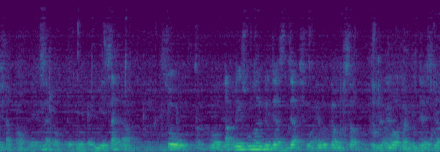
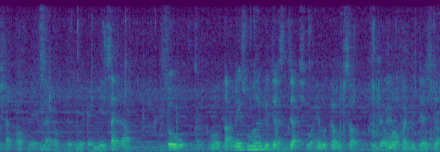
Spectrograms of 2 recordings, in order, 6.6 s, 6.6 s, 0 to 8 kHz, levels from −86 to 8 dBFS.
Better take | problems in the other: second | room echo; dies away in 0.4 s

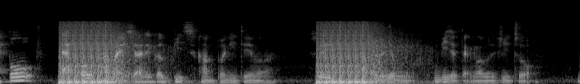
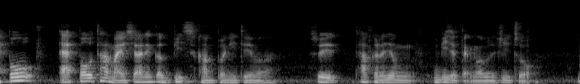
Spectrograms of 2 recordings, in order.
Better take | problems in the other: second | background sound (Gunshot, gunfire); 5 dB above the speech

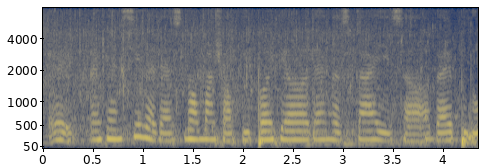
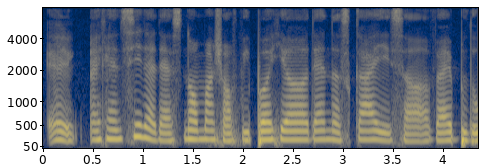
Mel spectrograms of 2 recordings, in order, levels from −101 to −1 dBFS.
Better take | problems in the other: second | background sound (Toilet flush); 12 dB below the speech // room echo; dies away in 2.4 s

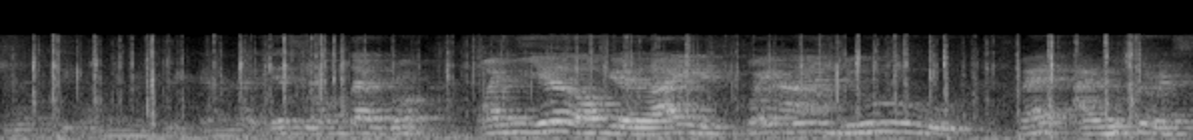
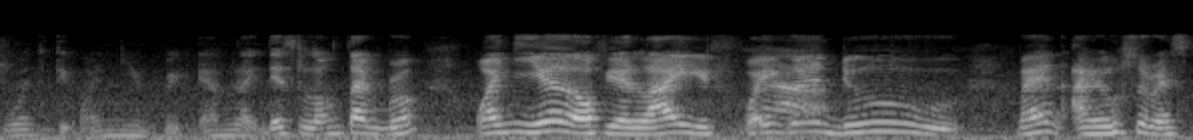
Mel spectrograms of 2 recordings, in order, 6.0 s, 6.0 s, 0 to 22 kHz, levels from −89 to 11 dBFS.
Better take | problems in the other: second | background sound (Computer keyboard); 9 dB below the speech // room echo; dies away in 0.5 s

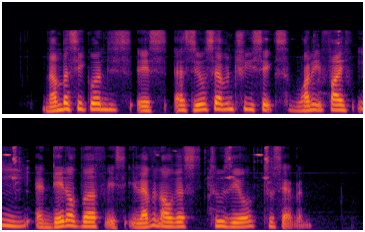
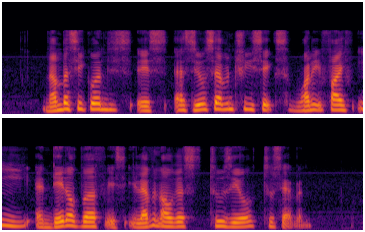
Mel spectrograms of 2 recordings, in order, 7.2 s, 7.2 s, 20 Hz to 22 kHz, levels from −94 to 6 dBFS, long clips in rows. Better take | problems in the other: second | noise reduction (neural mask model RNNoise)

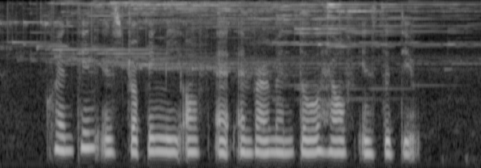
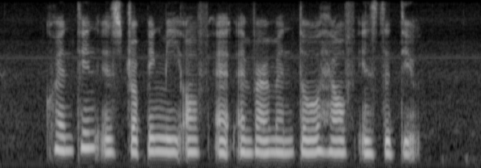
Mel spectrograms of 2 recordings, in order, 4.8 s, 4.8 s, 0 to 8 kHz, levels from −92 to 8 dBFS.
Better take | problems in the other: second | background sound (Chime); 4 dB below the speech

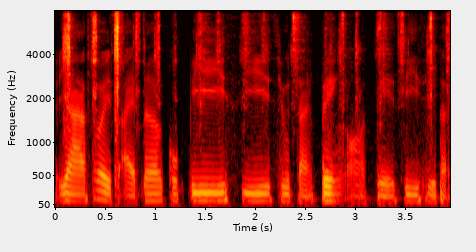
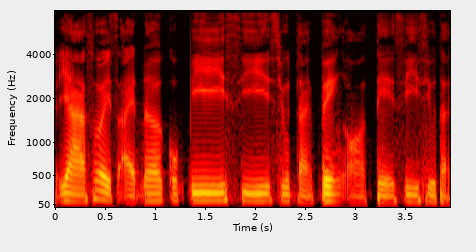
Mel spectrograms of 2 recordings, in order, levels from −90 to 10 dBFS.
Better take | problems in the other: second | noise reduction (neural mask model RNNoise)

